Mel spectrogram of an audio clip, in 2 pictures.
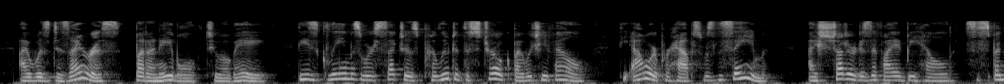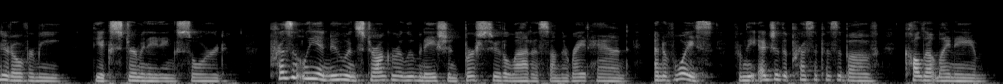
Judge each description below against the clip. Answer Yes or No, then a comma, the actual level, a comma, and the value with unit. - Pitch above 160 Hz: Yes, medium, 185 Hz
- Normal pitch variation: Yes, average, 4.5 semitones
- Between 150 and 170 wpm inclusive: No, average, 195 wpm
